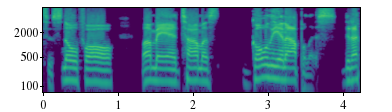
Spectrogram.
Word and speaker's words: Golianopoulos: My man Thomas Golonopoulos. Did I pronounce that right?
